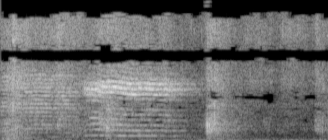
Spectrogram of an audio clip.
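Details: Six-week-old German Shepherd/Labrador/Rottweiler mix puppy in an indoor litter gives a high, drawn-out whining yelp with bright harmonics, followed by a brief sharp squeak and soft room noise.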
